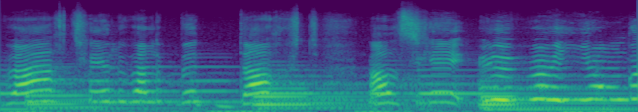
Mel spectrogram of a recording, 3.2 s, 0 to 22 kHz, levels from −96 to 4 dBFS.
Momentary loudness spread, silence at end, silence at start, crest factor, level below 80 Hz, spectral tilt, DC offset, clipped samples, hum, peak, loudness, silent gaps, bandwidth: 9 LU; 0 s; 0 s; 16 dB; -46 dBFS; -5.5 dB/octave; under 0.1%; under 0.1%; none; -6 dBFS; -22 LUFS; none; 14.5 kHz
